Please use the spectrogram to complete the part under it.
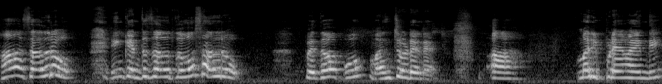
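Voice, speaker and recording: A woman's voice: very high-pitched, normal speed. A woman with a Telangana accent playing a wronged young wife who pleads through tears, recorded from a distant mic. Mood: reproachful. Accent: Telangana Telugu. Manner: tearful, pleading. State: crying. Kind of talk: short film drama acting.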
